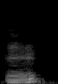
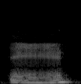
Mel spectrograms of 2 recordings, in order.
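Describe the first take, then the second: First: The pitch rises from mid to high. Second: The pitch dips down and then rises. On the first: "rising tone" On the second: "falling and then rising"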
